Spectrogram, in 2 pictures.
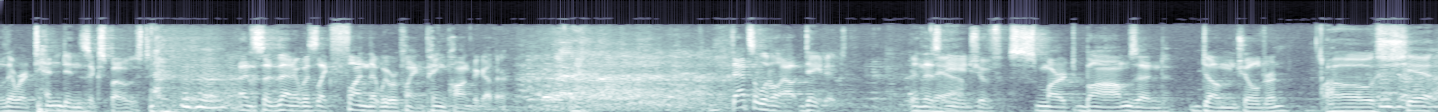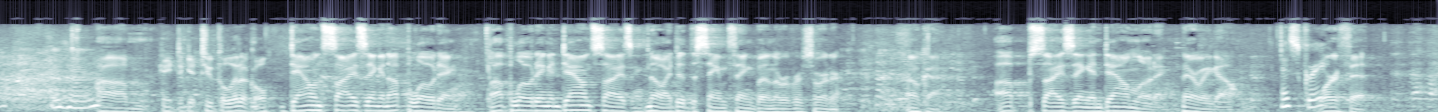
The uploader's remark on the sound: Night 1 At The 2016 New York City Comedy Festival!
